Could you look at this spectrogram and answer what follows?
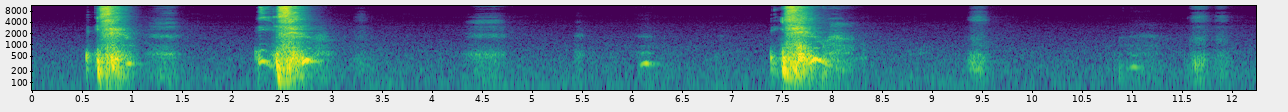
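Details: Sneezing in a series: some soft and stifled, others really strong, loud, forceful and wet with a sharp burst, with quiet breaths between.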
